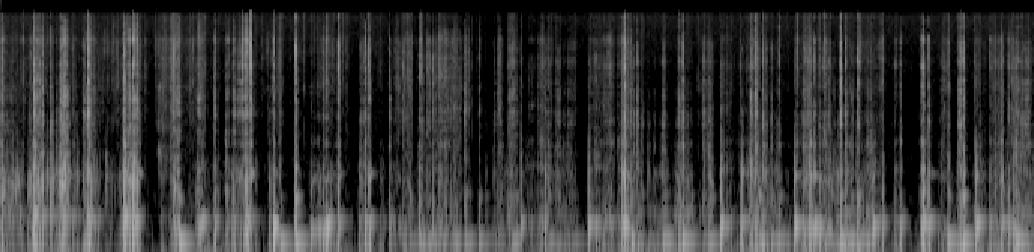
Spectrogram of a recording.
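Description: Fingernails scratch and tap across the surface of a thin wood veneer sheet resting on two microphones. The result is a dense, rapid patter of dry, close scratches with a heavy low-end thump and a faint steady low hum underneath, over quiet pauses.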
